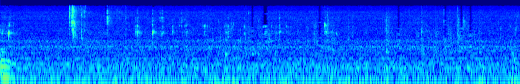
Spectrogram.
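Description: Mouth sounds of chewing a bite of fried chicken sandwich: faint, irregular small clicks and smacks over a steady low hum.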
